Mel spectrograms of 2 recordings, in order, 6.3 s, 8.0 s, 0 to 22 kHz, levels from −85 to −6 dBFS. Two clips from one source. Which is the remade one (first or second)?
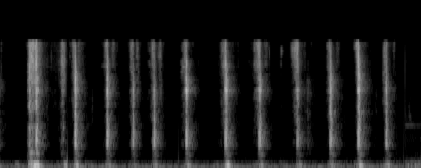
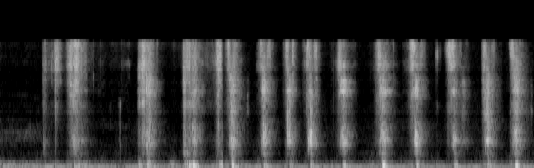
second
